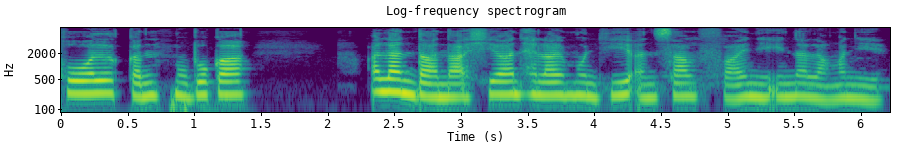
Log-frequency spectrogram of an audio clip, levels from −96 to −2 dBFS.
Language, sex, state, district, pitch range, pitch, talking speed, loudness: Mizo, female, Mizoram, Aizawl, 195-220 Hz, 210 Hz, 185 wpm, -18 LUFS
